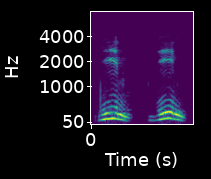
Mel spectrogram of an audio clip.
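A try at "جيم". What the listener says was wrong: জিম, তিন আলিফ পরিমাণ টান আছে, টান দিয়ে পড়েন।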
